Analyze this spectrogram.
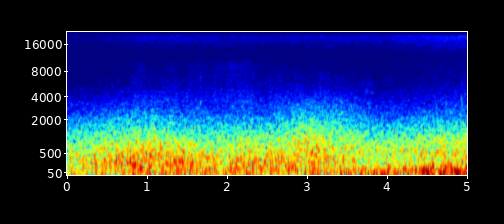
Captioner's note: waves crashing continues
